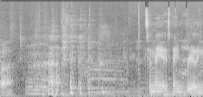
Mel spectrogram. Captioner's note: laughter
